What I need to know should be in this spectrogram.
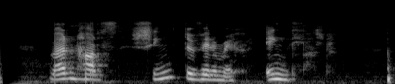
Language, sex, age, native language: Icelandic, female, 40-49, Icelandic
